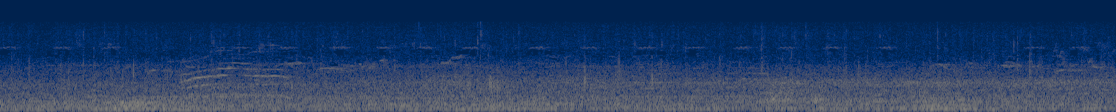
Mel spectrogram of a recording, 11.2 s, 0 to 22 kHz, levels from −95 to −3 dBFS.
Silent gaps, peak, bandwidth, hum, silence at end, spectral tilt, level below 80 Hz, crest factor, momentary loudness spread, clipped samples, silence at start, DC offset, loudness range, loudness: none; -36 dBFS; 11.5 kHz; none; 0 s; -6 dB/octave; -62 dBFS; 16 dB; 4 LU; under 0.1%; 0 s; under 0.1%; 1 LU; -54 LUFS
